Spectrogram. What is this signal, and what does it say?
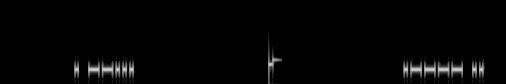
Morse code, heard as a keyed tone, about 36 wpm, 700 Hz. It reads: E7 1I
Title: Single-Letter Single-Number 35wpm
